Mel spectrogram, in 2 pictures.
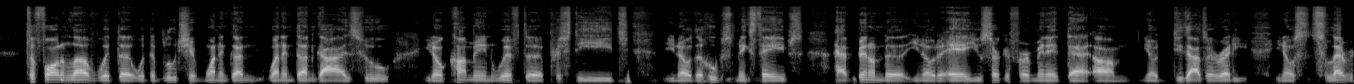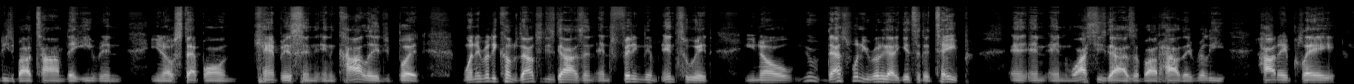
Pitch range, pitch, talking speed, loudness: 90-105 Hz, 95 Hz, 240 wpm, -23 LUFS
